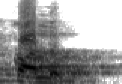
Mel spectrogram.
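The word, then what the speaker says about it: column: ठेवायचा आहे त्याच्यानंतर आहे कॉलम आणि कॉलम हा शब्द वाचन करत असताना याच्यामध्ये कॉलम या पद्धतीने आपलला याच वाचन करायच आहे आणि यातला एन हा लेटर जो आहे आपलला सायलेंटेड ठेवायचा आहे लक्षात घ्या आणि त्याच्यानंतर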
